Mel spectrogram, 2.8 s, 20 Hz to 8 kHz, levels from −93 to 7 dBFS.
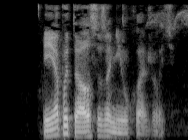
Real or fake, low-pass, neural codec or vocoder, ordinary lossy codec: real; 7.2 kHz; none; MP3, 48 kbps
